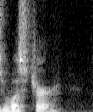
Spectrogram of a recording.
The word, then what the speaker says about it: Wooster: I went to junior high and high school in the same city town area as her, which is Worcester, W-O-O-S-T-E-R. It's funny, folks say you're from Worcester. You don't sound like you're from Worcester. You know, there's Worcester, Mass, which is spelled and said very differently.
